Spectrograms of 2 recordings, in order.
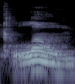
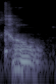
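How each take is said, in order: First: The name has an American English pronunciation. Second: The name has a German-like local pronunciation. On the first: The speaker calls it wrong. "Americans would say Cologne" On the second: The speaker calls it right. "but I know it's Cologne"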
